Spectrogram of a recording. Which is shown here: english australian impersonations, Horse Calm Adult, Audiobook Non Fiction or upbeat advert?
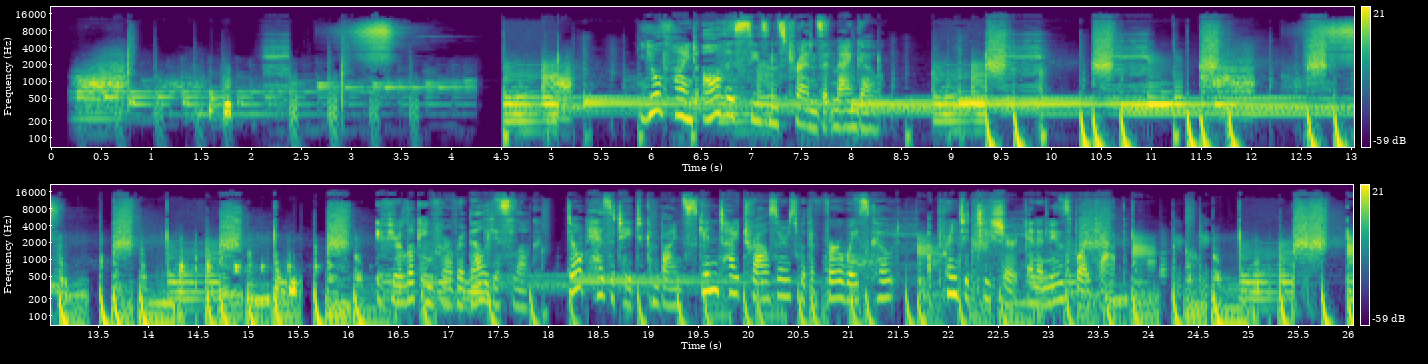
upbeat advert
